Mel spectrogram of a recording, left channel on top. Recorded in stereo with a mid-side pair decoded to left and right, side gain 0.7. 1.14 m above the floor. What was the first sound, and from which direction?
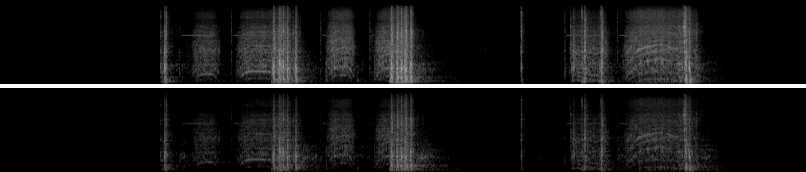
A drill, 40° left.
